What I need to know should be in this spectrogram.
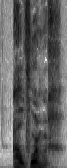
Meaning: eel shaped
- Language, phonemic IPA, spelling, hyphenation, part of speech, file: Dutch, /ˌaːlˈvɔr.məx/, aalvormig, aal‧vor‧mig, adjective, Nl-aalvormig.ogg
